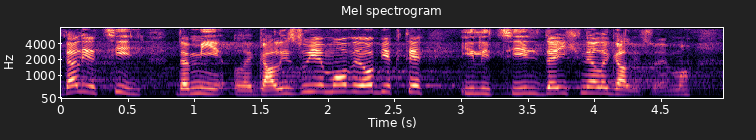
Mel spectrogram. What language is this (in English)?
Serbian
